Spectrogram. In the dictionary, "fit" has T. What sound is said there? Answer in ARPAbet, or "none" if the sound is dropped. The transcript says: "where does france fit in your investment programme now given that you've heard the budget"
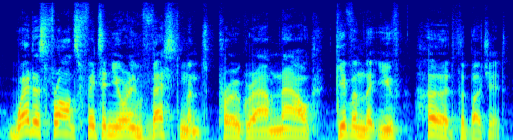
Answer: T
